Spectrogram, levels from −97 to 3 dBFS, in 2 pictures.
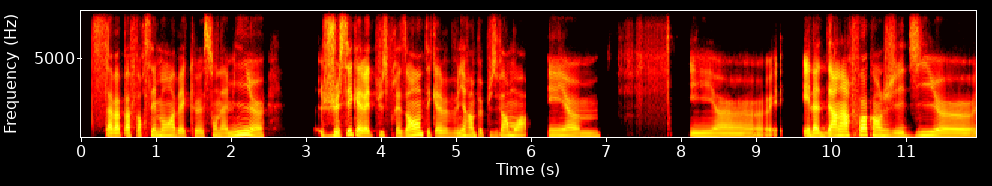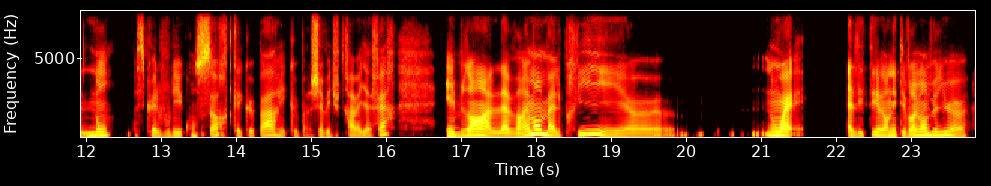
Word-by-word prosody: ça 165 -4 -1
va 160 -1 +4
pas 170 - +2
forcément 175 +1 -3
avec, 155 -1 -3
heu, 150 -1 -5
son 150 - -5
ami, 200 +10 +1
heu, 160 -3 -1 0.8
je 180 +1 +2
sais 230 +8 +4
qu'elle 205 - +6
va 150 - +8
être 150 - +1
plus 180 -2 -7
présente 180 +7 +1
et - - -8
qu'elle 160 0 -1
va 150 - -6
venir 160 +3 -4
un 165 - -1
peu 165 0 -8
plus 165 0 -11
vers 180 +1 -2
moi 180 0 -2 0.3
et 170 +1 -3
hem 155 -2 -4 1.2
et 150 +1 -4
heu, 140 0 -4 0.5
et 175 - +6
la 160 -1 +6
dernière 180 +4 +6
fois, 215 0 +5
quand 175 -5 0
j'ai 165 0 -4
dit, 180 +3 -4
heu, 145 -2 -1
«non», 185 +5 -1 0.3
parce 165 - -8
qu'elle 170 -2 -5
voulait 170 +3 -8
qu'on 160 - -15
sorte 180 +7 -1
quelque 160 0 -9
part 190 +5 -1
et 150 - -11
que, 155 - -15
bah, 150 - -20
j'avais 160 -1 -2
du - - -10
travail - - -6
à - - -7
faire, 230 +3 -3 0.7
et 180 0 +3
bien, 185 +3 +6
elle 155 0 -1
l'a 150 0 +4
vraiment 205 - +6
mal 185 -7 +3
pris, 240 +3 0 0.2
et 155 -1 -6
heu, 145 0 -7 1.4
ouais, 210 +7 +5 0.6
elle 175 0 +1
était 175 +2 -7
elle 175 -1 +1
en 170 0 0
était 170 +1 -4
vraiment 185 +5 +2
venue, 200 +2 0
heu, 160 -3 -4
170 Hz, 180 wpm, -23 LUFS, 155-185 Hz, 1.4 s, va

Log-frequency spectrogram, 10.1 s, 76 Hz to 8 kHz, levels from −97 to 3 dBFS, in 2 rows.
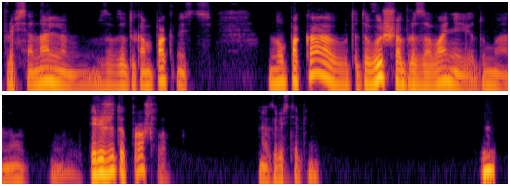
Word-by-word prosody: профессиональном. 100 -3 -3
За 100 0 -10
за 100 - -3
эту 95 - -7
компактность. 100 -1 -2 0.5
Но 120 +1 -1
пока 170 +7 +4
вот 105 -3 -5
это 95 +3 -2
высшее 125 -2 +6
образование, 105 0 -1
я 90 - -9
думаю, 100 -3 -7
оно, 90 +1 -9 0.2
ну, 120 - -16 0.2
пережиток 140 +4 +5
прошлого. 145 -11 -5 0.9
В - - -7
некоторой 95 +1 -7
степени. 110 +2 -13 1.6
М. 155 +2 +6
105 Hz, 125 wpm, -24 LUFS, 95-125 Hz, 1.6 s, высшее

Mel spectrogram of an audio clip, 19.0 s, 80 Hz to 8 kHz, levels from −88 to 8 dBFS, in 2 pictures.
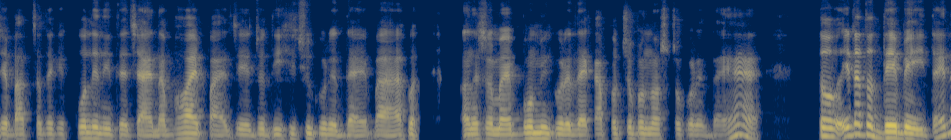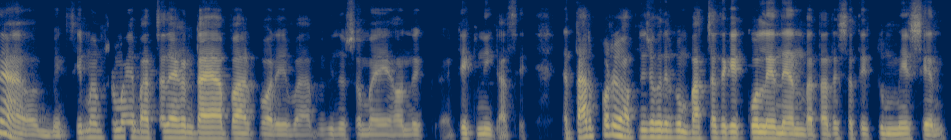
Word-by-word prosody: যে 110 - -2
বাচ্চাদেরকে 110 +1 -6
কোলে 120 0 +2
নিতে 105 -1 -3
চায় 95 -1 +2
না। - - -1
ভয় 115 0 +4
পায় 95 -1 -4
যে 105 - -3 0.2
যদি 105 0 -4
হিসু 110 +1 -5
করে 105 -2 0
দেয় 95 -1 -2
বা 95 - 0 0.8
অনেক 105 0 +1
সময় 105 -1 +3
বমি 120 0 +5
করে 105 -1 +3
দেয়, 100 0 +1
কাপড়-চোপড় 115 +1 -4
নষ্ট 105 0 -6
করে 100 -1 -4
দেয়। 100 0 -9
হ্যাঁ? - - -1 0.6
তো 175 - +6 0.2
এটা 210 +4 +6
তো - - +8
দেবেই। 120 -5 +9
তাই 165 +5 +1
না? 225 - +5 0.5
মেক্সিমাম 130 +12 -7
সময় 155 +1 -4
বাচ্চারা 135 +1 -1
এখন 130 -1 0
ডায়াপার 120 -1 +4
পরে 105 -1 -3
বা 100 - -8 0.2
বিভিন্ন 105 0 -11
সময়ে 100 0 -6 0.2
অনেক 100 0 -8 0.4
টেকনিক 110 -3 -3
আছে। - - -21 0.6
তারপরেও 165 +5 +3
আপনি 140 +2 -11
যখন 150 -1 +3
এরকম 140 -1 0
বাচ্চাদেরকে 130 +1 +1
কোলে 125 -1 +5
নেন 110 -1 +3
বা 105 - +1
তাদের 110 0 -3
সাথে 110 - -10
একটু 110 - -12 0.2
মেশেন 105 -2 -1
110 Hz, 170 wpm, -22 LUFS, 105-130 Hz, 0.8 s, দেবেই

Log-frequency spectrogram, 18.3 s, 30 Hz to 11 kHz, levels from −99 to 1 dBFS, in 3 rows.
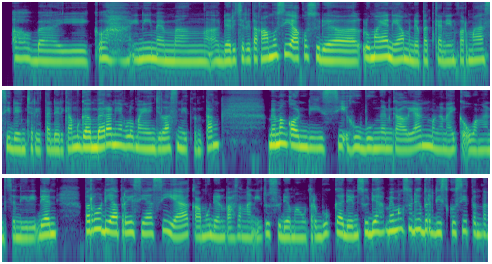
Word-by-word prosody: Oh, 220 -3 -4
baik. 180 -1 -5
Wah 195 -4 -3
ini 205 +2 -1
memang 175 -4 -1
eee, 165 +4 -5
dari 180 +2 -1
cerita 205 0 -2
kamu 220 +5 +4
sih 280 +2 0
aku 225 0 +4
sudah 185 -5 +2
lumayan 230 +1 +6
ya 200 +1 +1
mendapatkan 185 0 -3
informasi 190 +2 -4
dan 175 -1 -2
cerita 175 -1 -7
dari 165 -1 -4
kamu, 205 +4 0
gambaran 205 +4 +6
yang 230 -3 +1
lumayan 190 -4 -1
jelas 185 +3 -2
nih 185 - -2
tentang 180 +6 -3 0.6
memang 250 +2 +7
kondisi 205 -4 +1
hubungan 185 -1 -1
kalian 175 +5 -1
mengenai 170 -1 -7
keuangan 165 +1 -6
sendiri. 170 -1 -4
Dan 215 +4 +3 0.3
perlu 285 +2 +4
diapresiasi 240 -1 +2
ya 185 +3 +1
kamu 195 0 -3
dan 180 -1 -4
pasangan 175 +1 -6
itu 220 +3 -7
sudah 180 -3 -3
mau 170 -1 -5
terbuka 220 +7 -2
dan 195 -1 0
sudah 245 +1 +1
memang 280 +3 +2
sudah 295 -1 0
berdiskusi 245 0 -2
tentang 215 -3 -5
195 Hz, 165 wpm, -19 LUFS, 180-225 Hz, 0.6 s, memang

